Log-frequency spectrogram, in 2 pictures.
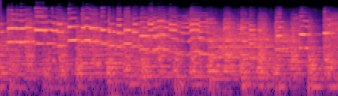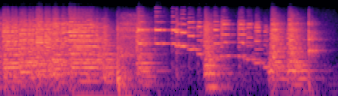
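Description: Early sound-cartoon jazz band music led by trumpet and other brass, playing a quick run of notes. About seven seconds in it breaks into short, separated staccato hits, which stop just before the end.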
